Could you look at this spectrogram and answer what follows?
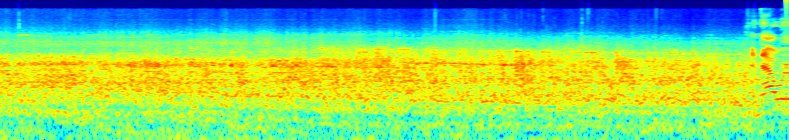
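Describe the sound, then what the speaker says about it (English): A Delta airliner takes off at Phoenix Sky Harbor airport, a loud, continuous broadband engine roar that holds steady and close throughout. "we got to get this Delta taken off"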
